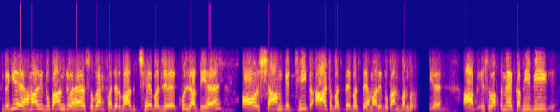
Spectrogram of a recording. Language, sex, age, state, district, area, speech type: Urdu, male, 30-45, Bihar, Saharsa, urban, conversation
